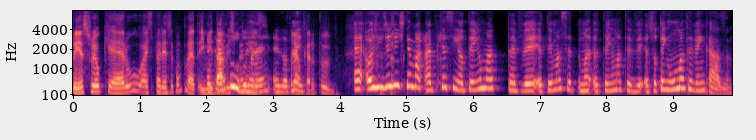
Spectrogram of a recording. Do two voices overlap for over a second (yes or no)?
yes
